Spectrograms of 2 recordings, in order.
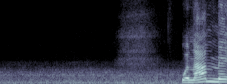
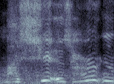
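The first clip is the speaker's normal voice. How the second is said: ordinary talk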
